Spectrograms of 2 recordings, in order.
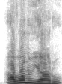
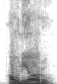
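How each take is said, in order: Both takes have the same delivery.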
